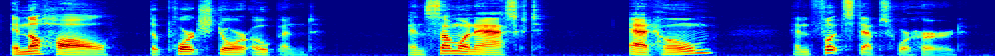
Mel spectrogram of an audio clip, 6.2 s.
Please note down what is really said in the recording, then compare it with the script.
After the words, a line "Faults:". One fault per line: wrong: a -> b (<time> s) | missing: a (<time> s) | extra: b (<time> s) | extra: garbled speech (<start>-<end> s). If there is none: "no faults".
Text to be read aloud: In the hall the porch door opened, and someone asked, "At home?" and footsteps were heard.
In the hall the porch door opened, and someone asked, "At home?" and footsteps were heard.
Faults:
no faults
